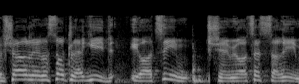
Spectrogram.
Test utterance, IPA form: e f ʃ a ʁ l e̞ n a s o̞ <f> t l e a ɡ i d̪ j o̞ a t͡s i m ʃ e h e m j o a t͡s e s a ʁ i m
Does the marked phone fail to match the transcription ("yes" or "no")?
yes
